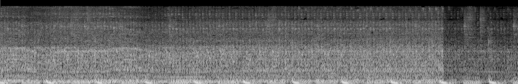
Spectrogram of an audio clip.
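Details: Doosan forklift G2 engine after repair of a bent pushrod, a stuck No. 1 intake valve with carbon buildup and a repaired No. 1 injector: idles smoothly with a steady low pulse, about two beats a second, and no knock.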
